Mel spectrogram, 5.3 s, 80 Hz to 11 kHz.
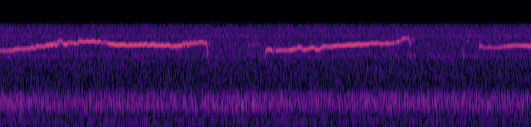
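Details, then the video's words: At the Decorah nest in a cottonwood on 23 April 2012, a female bald eagle vocalizes at her mate while he feeds the eaglets. Three long, thin, high whistled whines waver slightly and end abruptly. A constant low rumble runs underneath. "Mom Screeching at Dad Again!"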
